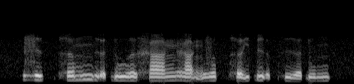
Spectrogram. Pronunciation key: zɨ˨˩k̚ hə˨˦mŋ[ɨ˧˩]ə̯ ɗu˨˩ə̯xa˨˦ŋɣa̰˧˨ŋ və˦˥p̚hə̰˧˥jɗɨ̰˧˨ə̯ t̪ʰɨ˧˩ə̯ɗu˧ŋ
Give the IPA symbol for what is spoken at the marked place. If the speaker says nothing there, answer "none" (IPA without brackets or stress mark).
ɨ̰˧˨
